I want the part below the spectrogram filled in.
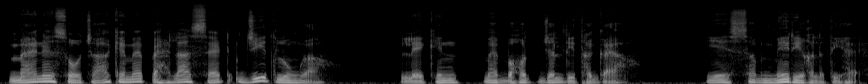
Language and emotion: Urdu, sad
